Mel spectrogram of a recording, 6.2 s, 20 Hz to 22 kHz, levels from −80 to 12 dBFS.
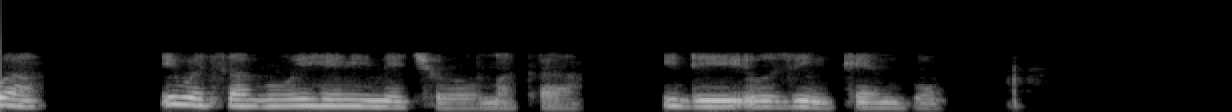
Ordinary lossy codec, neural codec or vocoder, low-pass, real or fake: none; none; 3.6 kHz; real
